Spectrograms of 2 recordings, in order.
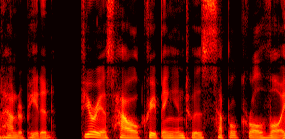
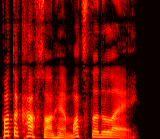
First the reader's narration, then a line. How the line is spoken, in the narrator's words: the starling snapped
